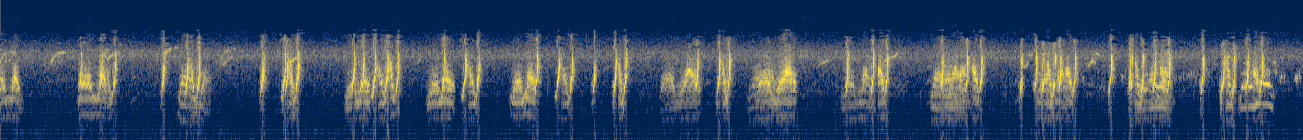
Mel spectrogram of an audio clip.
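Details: A long run of morning calls from a female common quail: dense, irregular series of harsh nasal squawks and clicking notes, repeated about once a second for thirteen seconds.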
